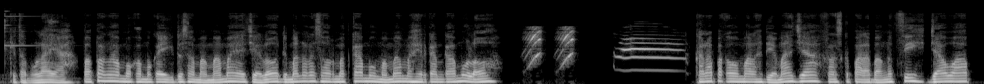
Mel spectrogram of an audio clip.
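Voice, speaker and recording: A man playing a doting, scheming father in a comedy skit, talking fast and mock-stern. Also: medium pitch, steady tone, background noise, close to an everyday voice.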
